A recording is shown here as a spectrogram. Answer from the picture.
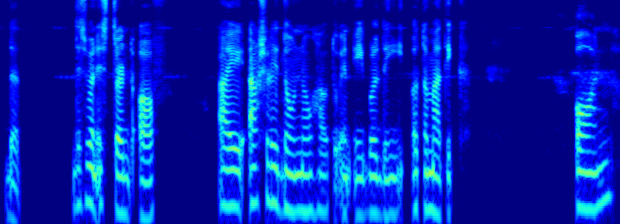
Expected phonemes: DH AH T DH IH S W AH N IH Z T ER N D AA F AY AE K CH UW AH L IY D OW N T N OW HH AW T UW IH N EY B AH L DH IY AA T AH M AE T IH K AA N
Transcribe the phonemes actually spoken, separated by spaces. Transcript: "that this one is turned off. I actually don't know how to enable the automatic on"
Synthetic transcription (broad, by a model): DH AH T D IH S W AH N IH S T ER N D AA F AY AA K CH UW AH L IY D OW N T N OW HH AW T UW IH N EY B AH L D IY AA T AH M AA T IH K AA N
